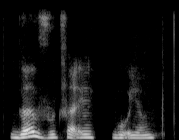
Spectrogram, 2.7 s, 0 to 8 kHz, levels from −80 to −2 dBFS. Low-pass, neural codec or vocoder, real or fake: 7.2 kHz; codec, 44.1 kHz, 2.6 kbps, SNAC; fake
